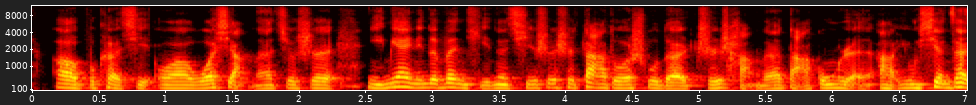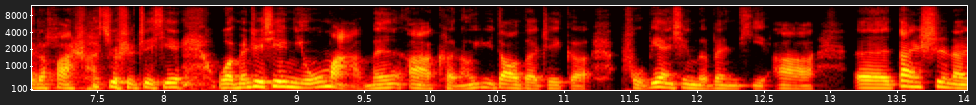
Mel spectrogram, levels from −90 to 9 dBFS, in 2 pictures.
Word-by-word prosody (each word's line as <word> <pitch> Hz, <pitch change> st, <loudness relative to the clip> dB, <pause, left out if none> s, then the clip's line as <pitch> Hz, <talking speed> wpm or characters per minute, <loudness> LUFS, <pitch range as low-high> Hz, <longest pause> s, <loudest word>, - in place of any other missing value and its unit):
哦， 155 Hz, -3 st, +3 dB
不 140 Hz, 0 st, -7 dB
客 140 Hz, -, -1 dB
气。 130 Hz, -, -6 dB
我 135 Hz, -1 st, +2 dB
我 140 Hz, +3 st, +3 dB
想 150 Hz, -, -3 dB
呢， 125 Hz, +2 st, -6 dB
就 140 Hz, +2 st, -6 dB
是 135 Hz, 0 st, -2 dB, 0.2 s
你 140 Hz, -, -1 dB
面 185 Hz, +4 st, +3 dB
临 155 Hz, -, -3 dB
的 160 Hz, -, +2 dB
问 165 Hz, -1 st, +2 dB
题 140 Hz, -3 st, -7 dB
呢， 140 Hz, 0 st, +2 dB
其 135 Hz, +2 st, -6 dB
实 155 Hz, +2 st, -5 dB
是 155 Hz, 0 st, -5 dB
大 150 Hz, +1 st, +1 dB
多 140 Hz, -2 st, 0 dB
数 140 Hz, 0 st, -3 dB
的 120 Hz, -2 st, +3 dB
职 120 Hz, +4 st, -4 dB
场 150 Hz, -, -6 dB
的 125 Hz, +2 st, -1 dB
打 -, -, -4 dB
工 145 Hz, 0 st, -2 dB
人 130 Hz, -, -2 dB
啊， 135 Hz, -2 st, -2 dB
用 145 Hz, +1 st, -2 dB
现 145 Hz, 0 st, +2 dB
在 180 Hz, -1 st, +5 dB
的 150 Hz, -1 st, 0 dB
话 145 Hz, -, 0 dB
说 -, -, -5 dB
就 190 Hz, -, +4 dB
是 165 Hz, -4 st, -2 dB
这 170 Hz, +4 st, +1 dB
些 175 Hz, +1 st, +2 dB, 0.3 s
我 155 Hz, +1 st, +5 dB
们 160 Hz, +2 st, +1 dB
这 195 Hz, +1 st, +8 dB
些 200 Hz, +1 st, +6 dB
牛 175 Hz, -1 st, +2 dB
马 200 Hz, -, +2 dB
们， 145 Hz, +5 st, -1 dB
啊， 145 Hz, -4 st, +1 dB
可 120 Hz, -, -6 dB
能 120 Hz, +4 st, -4 dB
遇 160 Hz, -1 st, -7 dB
到 145 Hz, -3 st, +3 dB
的 125 Hz, -3 st, -2 dB
这 125 Hz, +2 st, -7 dB
个 -, -, -6 dB, 0.2 s
普 -, -, -7 dB
遍 180 Hz, -1 st, +4 dB
性 150 Hz, -2 st, -2 dB
的 125 Hz, -2 st, -1 dB
问 125 Hz, -1 st, -4 dB
题 115 Hz, -1 st, -10 dB
啊。 120 Hz, -3 st, -4 dB, 0.3 s
呃， 145 Hz, -1 st, +5 dB
但 195 Hz, +5 st, +5 dB
是 190 Hz, 0 st, 0 dB
呢， 145 Hz, -4 st, +2 dB
145 Hz, 285 characters per minute, -23 LUFS, 130-155 Hz, 0.3 s, 这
